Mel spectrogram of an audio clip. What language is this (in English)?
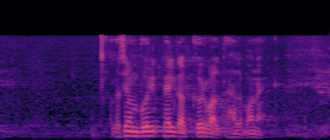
Estonian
